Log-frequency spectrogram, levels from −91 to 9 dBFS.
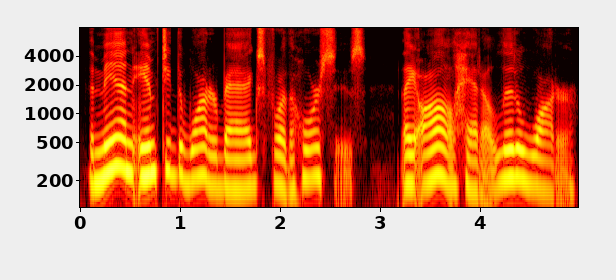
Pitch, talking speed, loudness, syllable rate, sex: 200 Hz, 180 wpm, -18 LUFS, 4.5 syllables/s, female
